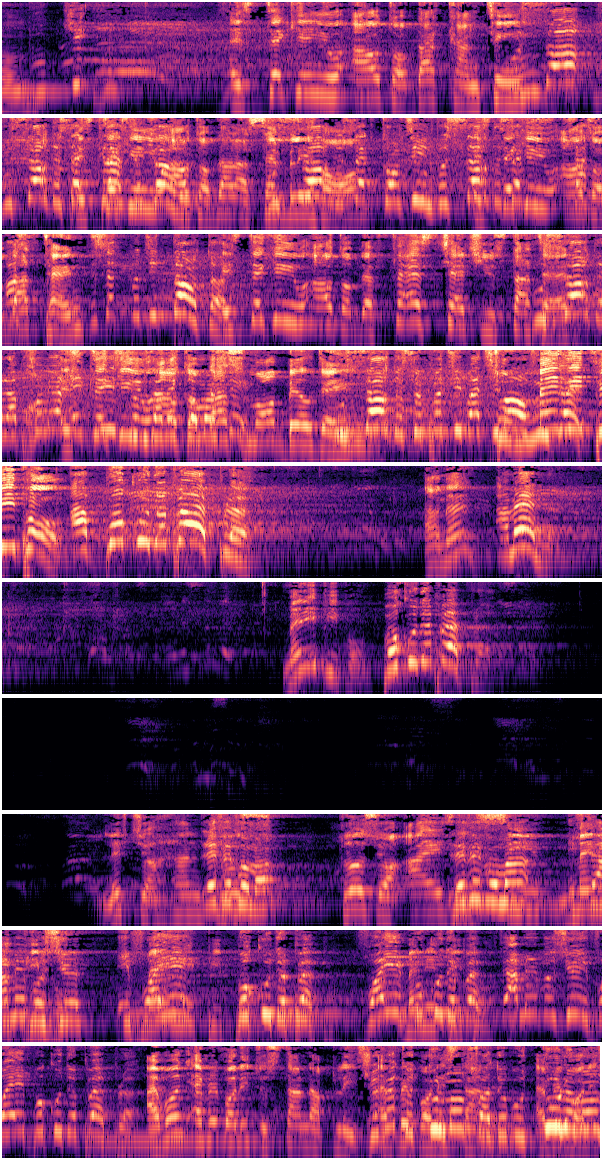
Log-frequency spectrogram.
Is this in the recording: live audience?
yes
